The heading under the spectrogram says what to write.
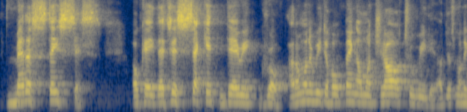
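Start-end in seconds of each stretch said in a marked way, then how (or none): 0.1-1.5 metastasis said very slowly, every syllable laid out; slow careful term. Shown as a demonstration. Teacher dictating the term metastasis, slowly. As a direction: drag out metastasis so students can write it. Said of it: "So metastasize and metastasis".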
